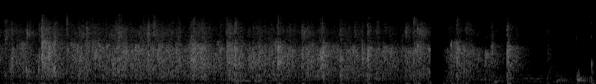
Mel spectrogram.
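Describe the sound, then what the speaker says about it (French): An audience at a technical presentation applauds with dense, steady clapping that fills the room. The applause breaks off sharply, then picks up again briefly before fading. "On peut vous applaudir encore une fois."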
